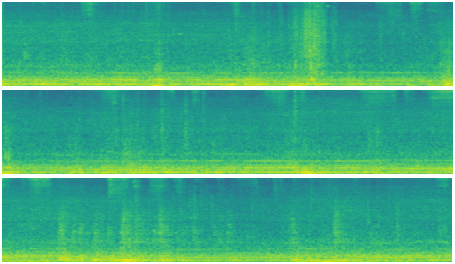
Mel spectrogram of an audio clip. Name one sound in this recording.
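Rocks thud and clatter as they are dumped into a truck bed.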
